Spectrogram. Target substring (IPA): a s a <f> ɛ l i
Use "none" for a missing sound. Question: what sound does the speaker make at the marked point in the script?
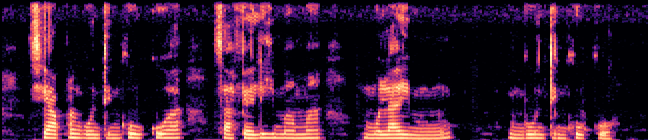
f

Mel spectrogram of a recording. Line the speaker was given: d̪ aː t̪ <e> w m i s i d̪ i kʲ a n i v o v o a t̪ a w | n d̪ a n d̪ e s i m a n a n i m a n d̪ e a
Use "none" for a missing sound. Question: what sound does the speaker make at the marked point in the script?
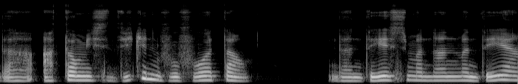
a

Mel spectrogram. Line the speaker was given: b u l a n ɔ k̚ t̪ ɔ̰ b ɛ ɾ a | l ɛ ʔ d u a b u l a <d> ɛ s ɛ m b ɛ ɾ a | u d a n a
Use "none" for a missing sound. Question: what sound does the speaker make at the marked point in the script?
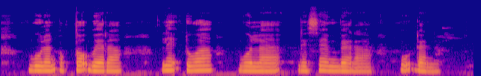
d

